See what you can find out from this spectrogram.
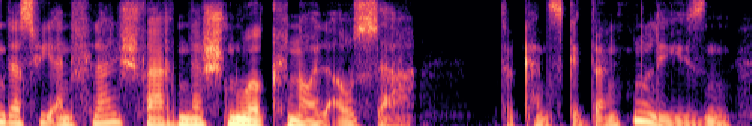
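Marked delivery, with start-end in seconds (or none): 3.3-4.9 soft, sly remark with a grin; grinning. A narrator's reading. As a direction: say it quietly through a grin. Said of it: "sagte Fred grinsend". (leise, grinsend)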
